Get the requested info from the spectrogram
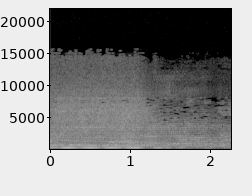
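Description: A horn sounding one held note, wavering in loudness and fading out after about a second and a half, over hall noise.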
